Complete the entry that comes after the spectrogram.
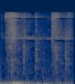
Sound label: chain fence hit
